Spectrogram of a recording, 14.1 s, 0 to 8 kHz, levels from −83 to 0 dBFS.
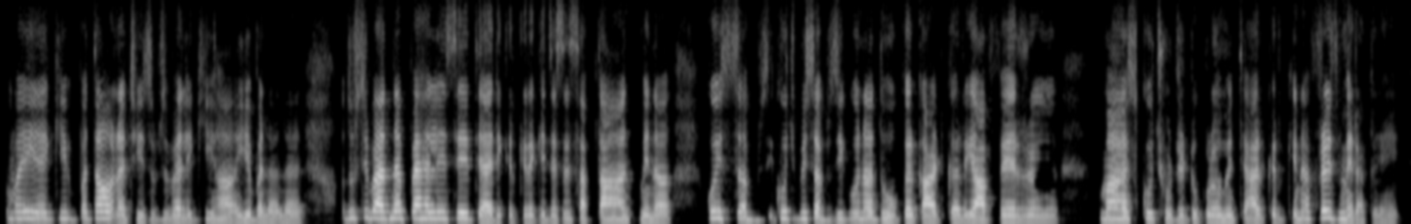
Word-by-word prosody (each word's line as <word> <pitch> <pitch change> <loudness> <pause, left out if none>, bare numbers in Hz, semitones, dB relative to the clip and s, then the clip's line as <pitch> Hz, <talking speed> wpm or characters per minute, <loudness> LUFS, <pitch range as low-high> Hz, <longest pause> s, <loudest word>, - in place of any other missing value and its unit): वही 245 0 +1
है 225 0 0
कि 245 +2 -6
पता 230 +2 +1
होना 225 -6 +4
चाहिए 195 0 -7
सबसे 200 +1 -11
पहले 200 0 -1
कि 200 +2 -10
हाँ, 195 -2 0
ये 200 +3 -1
बनाना 175 -2 -3
है। 175 - -4
और 175 +6 -20
दूसरी 260 +1 -5
बात 250 -2 +8
ना 260 - +6
पहले 245 0 +5
से 235 0 +2
तैयारी 185 -2 +3
करके 185 0 -8
रखें। 185 +2 -4
जैसे 195 +2 -6
सप्ताहांत 200 +1 +2
में 195 - +1
ना 190 0 +1 0.4
कोई 260 0 +1
सब्ज़ी 220 -6 -4
कुछ 250 -2 -3
भी 240 - -2
सब्ज़ी 210 -3 -1
को 215 0 -4
ना 220 0 +3
धोकर, 205 -2 0
काट 190 -2 +4
कर, 195 0 -1
या 195 -1 +6
फिर 195 0 0 0.7
मांस 220 +1 +4
को 225 0 -4
छोटे 205 -2 -5
टुकड़ों 200 -1 -3
में 195 0 -1
तैयार 195 0 0
करके 200 +1 -6
ना, 225 +2 -1
फ्रिज 260 +1 +1
में 210 -4 +1
रख 170 0 -7
लें। 175 +1 -11
200 Hz, 210 wpm, -24 LUFS, 195-225 Hz, 0.7 s, बात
